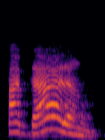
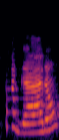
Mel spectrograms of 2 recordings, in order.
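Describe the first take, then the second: First: The final -am is articulated clearly and deliberately. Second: The final syllable is reduced, sounding like ão. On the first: "por isso que eu dou uma forçadinha na fala" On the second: "A gente fala, eles pagaram. ... Parece um ão"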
